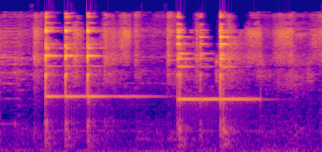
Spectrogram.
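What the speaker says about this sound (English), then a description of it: "Use a spoon to tap each glass and compare the pitches." A spoon taps water-filled drinking glasses, five bright ringing clinks in two quick groups, close and clear, each leaving a short sustained glassy tone.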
